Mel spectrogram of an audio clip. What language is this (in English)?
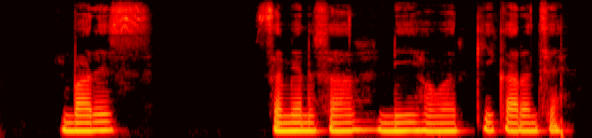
Magahi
